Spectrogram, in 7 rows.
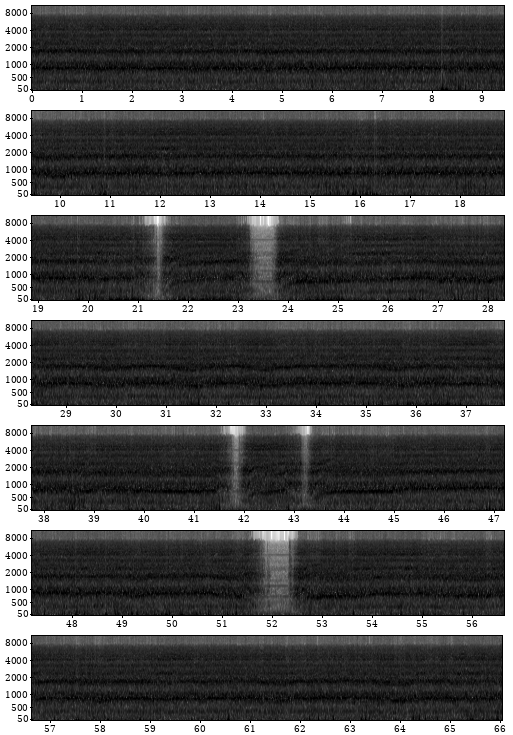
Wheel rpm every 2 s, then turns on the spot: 240, 230, 230, 230, 230, 220, 230, 230, 230, 240, 160, 140, 170, 220, 220, 220, 220, 230, 220, 200, 170, 110, 200, 230, 230, 190, 110, 210, 210, 220, 230, 230, 220.
none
